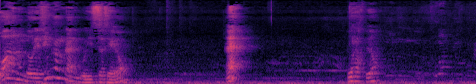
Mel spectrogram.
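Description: A young woman sings loudly through a microphone over loudspeakers.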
